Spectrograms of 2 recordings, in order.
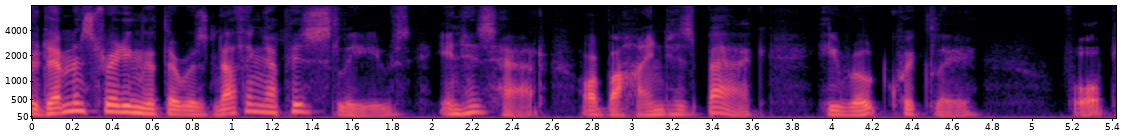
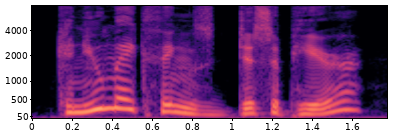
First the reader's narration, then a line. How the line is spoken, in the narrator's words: asked Milo excitedly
